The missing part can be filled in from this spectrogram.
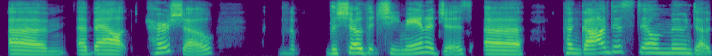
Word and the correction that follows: Paganos del Mundo: Did I say that correctly? – Unfortunately not. – Okay, say it again. – Paganos del Mundo. Paganos del Mundo, Pagans of the World,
